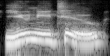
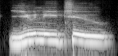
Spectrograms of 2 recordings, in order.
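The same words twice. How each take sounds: The two takes are said the same way.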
